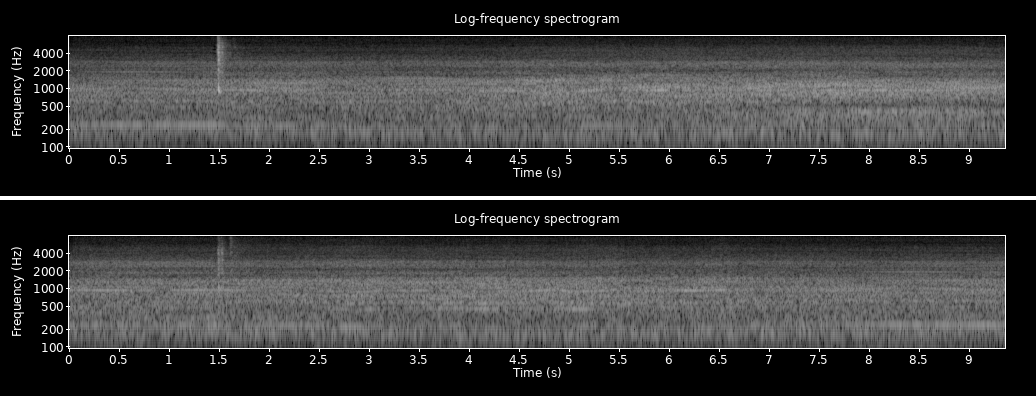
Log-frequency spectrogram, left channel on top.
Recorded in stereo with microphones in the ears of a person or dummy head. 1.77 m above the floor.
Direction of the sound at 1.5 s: 60° left (ahead or behind).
